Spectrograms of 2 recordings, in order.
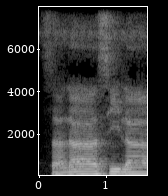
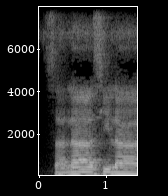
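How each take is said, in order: No difference in how they are said.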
